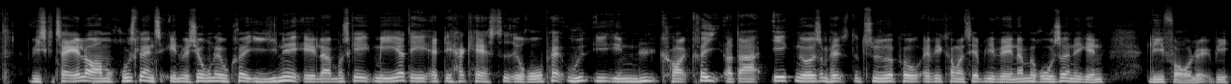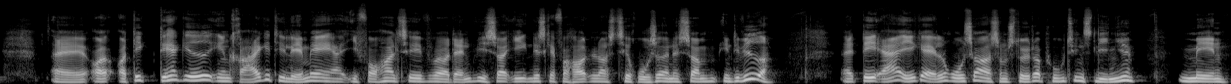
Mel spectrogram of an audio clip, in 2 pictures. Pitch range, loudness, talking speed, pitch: 130-155 Hz, -22 LUFS, 185 wpm, 140 Hz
